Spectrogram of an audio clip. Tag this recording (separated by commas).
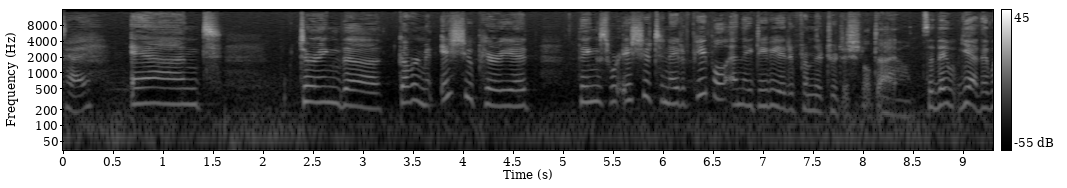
Female speech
